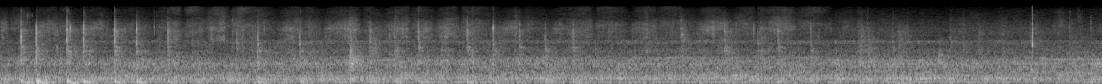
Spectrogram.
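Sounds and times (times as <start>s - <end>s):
eraser scraping whiteboard: 0.0s - 10.0s
room hum: 0.0s - 11.0s.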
